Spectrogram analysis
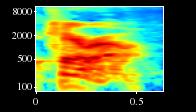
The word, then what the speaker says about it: Cairo: cairo illinois yeah and you do not say cairo you say cairo and some pronounce scare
